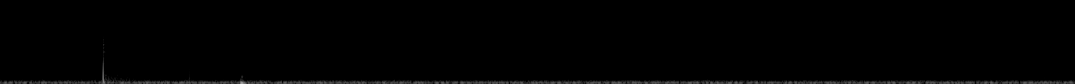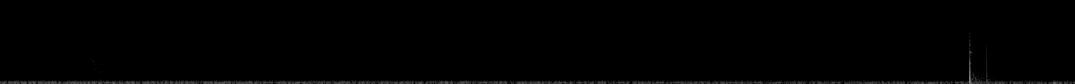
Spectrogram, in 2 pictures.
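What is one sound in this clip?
A cue strikes a snooker ball with a sharp click.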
